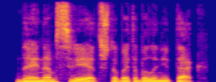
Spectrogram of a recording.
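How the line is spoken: Grumbling woman. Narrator (Russian): проворчала Морейн

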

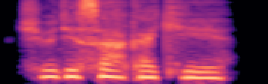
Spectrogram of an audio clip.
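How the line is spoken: Breathy girl's exhale. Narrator (Russian): выдохнула девочка

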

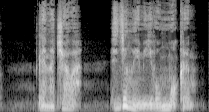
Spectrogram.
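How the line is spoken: Whisper. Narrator (Russian): прошептал Поль

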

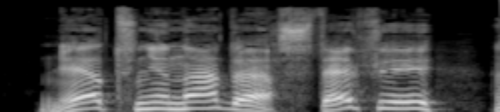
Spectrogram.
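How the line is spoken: Man shouting after someone. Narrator (Russian): закричал ей вслед мужчина

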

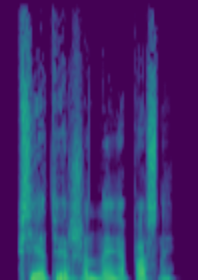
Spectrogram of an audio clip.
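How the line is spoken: Unruffled calm. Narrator (Russian): ответил Лето невозмутимым тоном

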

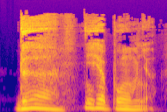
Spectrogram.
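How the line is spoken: Sigh. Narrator (Russian): вздохнула Кара

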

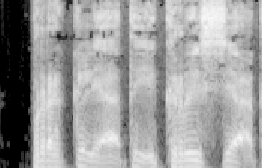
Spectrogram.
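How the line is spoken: Hissed. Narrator (Russian): зашипел он

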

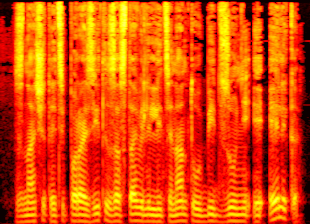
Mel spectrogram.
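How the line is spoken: Plain. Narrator (Russian): спросил Спул

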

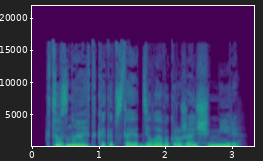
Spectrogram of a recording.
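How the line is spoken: Sighing. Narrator (Russian): вздохнула Сяо Мэн

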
